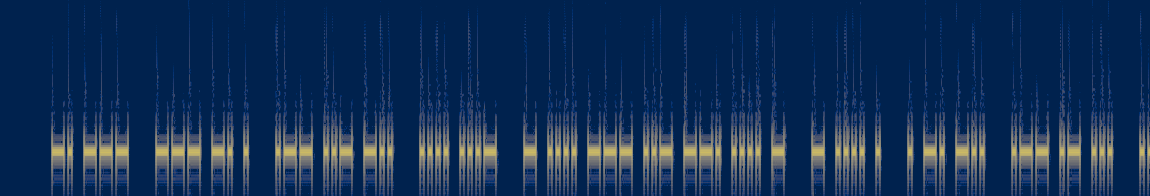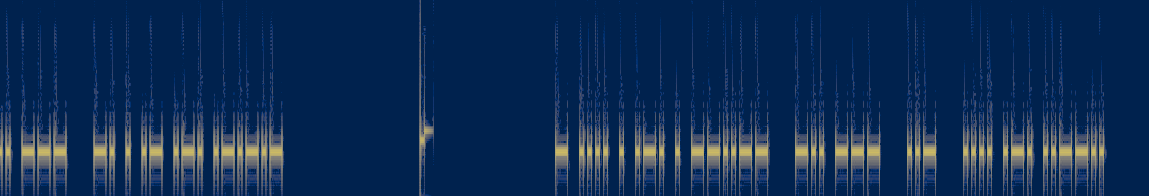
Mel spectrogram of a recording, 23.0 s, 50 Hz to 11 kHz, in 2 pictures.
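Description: Rapid Morse code beeps at a single steady pitch, keyed quickly in dots and dashes at 30 words per minute, with a short pause and a faint click partway through before the sending resumes. No voices.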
